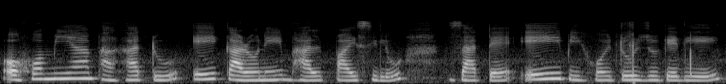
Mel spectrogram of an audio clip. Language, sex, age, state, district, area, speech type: Assamese, female, 30-45, Assam, Lakhimpur, rural, spontaneous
